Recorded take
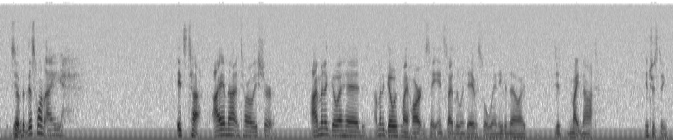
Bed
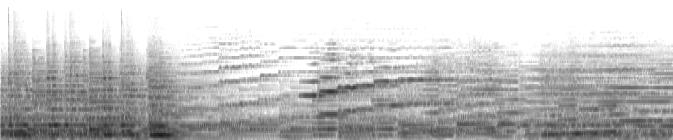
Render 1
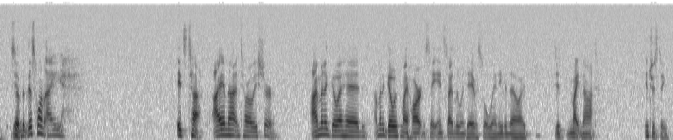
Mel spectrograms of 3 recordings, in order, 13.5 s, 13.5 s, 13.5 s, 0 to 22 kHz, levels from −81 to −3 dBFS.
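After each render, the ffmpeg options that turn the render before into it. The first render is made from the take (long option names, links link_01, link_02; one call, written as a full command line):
ffmpeg -i in.wav -af "bandreject=frequency=60:width_type=h:width=6,bandreject=frequency=120:width_type=h:width=6,bandreject=frequency=180:width_type=h:width=6,bandreject=frequency=240:width_type=h:width=6,bandreject=frequency=300:width_type=h:width=6" out.wav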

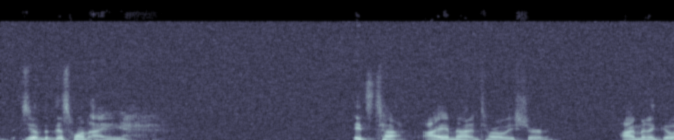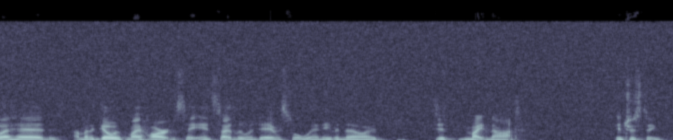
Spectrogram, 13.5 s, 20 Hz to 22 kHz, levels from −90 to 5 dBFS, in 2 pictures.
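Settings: ffmpeg -i in.wav -af "afftdn=noise_reduction=8:noise_floor=-40" out.wav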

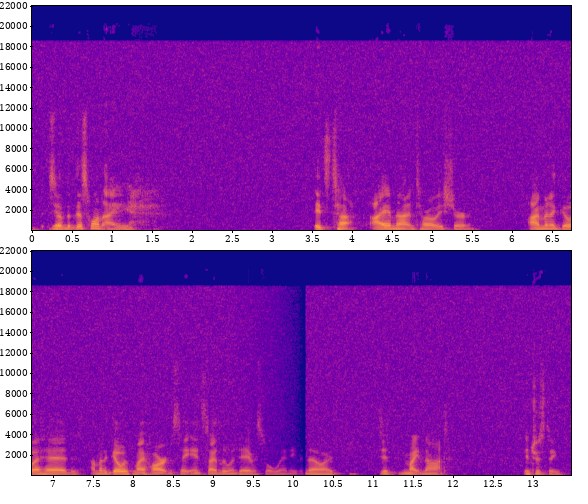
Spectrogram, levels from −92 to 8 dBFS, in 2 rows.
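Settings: ffmpeg -i in.wav -filter_complex "[0:a]asplit=2[link_01][link_02];[link_01]atrim=end=10.16,asetpts=PTS-STARTPTS,afade=type=out:start_time=9.22:duration=0.94[link_03];[link_02]atrim=start=10.16,asetpts=PTS-STARTPTS,afade=type=in:duration=0.004:curve=hsin[link_04];[link_03][link_04]concat=n=2:v=0:a=1" out.wav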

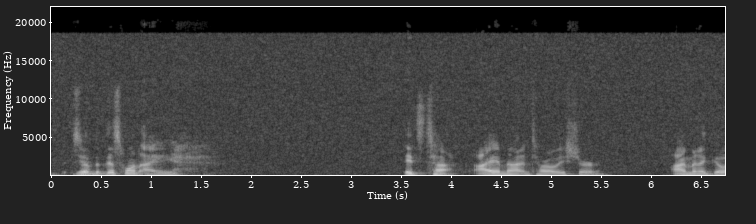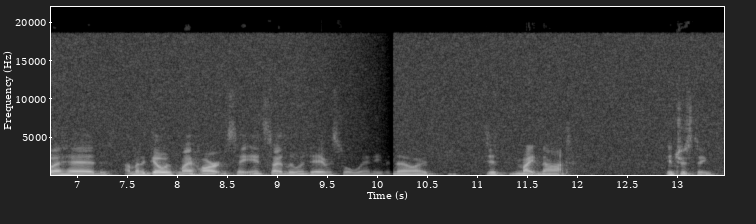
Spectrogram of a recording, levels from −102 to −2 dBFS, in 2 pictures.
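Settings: ffmpeg -i in.wav -af "volume=-12dB" out.wav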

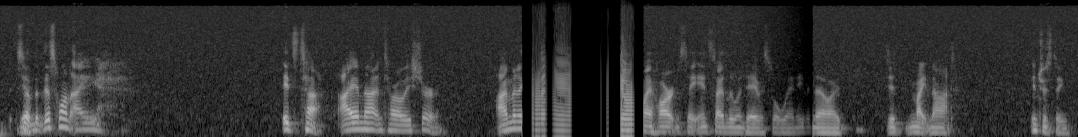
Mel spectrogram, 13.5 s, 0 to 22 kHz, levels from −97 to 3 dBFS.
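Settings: ffmpeg -i in.wav -filter_complex "[0:a]asettb=1/sr,asplit=3[link_01][link_02][link_03];[link_01]atrim=end=6.524[link_04];[link_02]atrim=start=6.52:end=8.05,asetpts=PTS-STARTPTS,afade=type=in:duration=0.004:curve=qsin,afade=type=out:start_time=1.526:duration=0.004:curve=qsin,acrusher=bits=3:mix=0:aa=0.5[link_05];[link_03]atrim=start=8.046[link_06];[link_04][link_05]acrossfade=duration=0.004:curve1=hsin:curve2=qsin[link_07];[link_07][link_06]acrossfade=duration=0.004:curve1=qsin:curve2=hsin" out.wav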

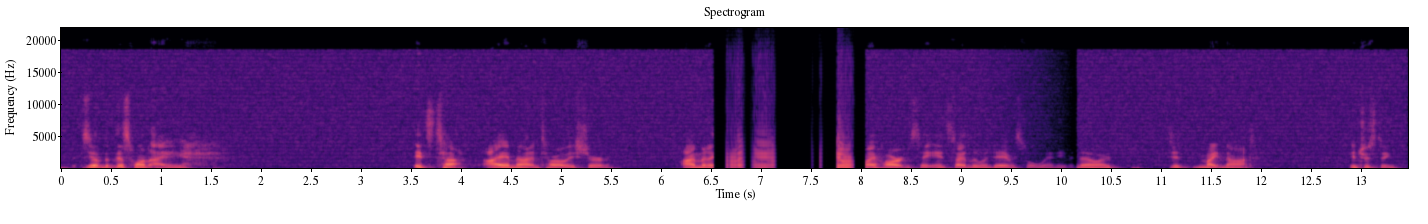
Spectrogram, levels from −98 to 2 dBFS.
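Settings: ffmpeg -i in.wav -af "aecho=1:1:1.7:0.41" out.wav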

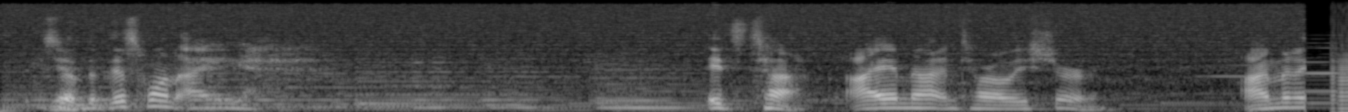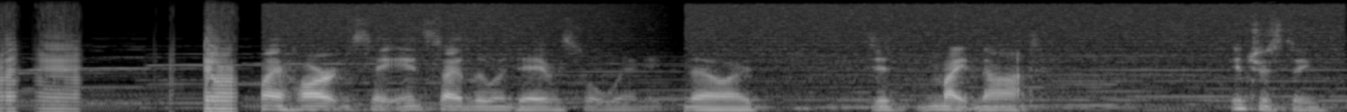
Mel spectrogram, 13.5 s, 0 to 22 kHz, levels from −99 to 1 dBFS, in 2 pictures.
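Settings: ffmpeg -i in.wav -i bed.wav -filter_complex "[1:a]volume=-28.5dB[link_01];[0:a][link_01]amix=inputs=2:normalize=0" out.wav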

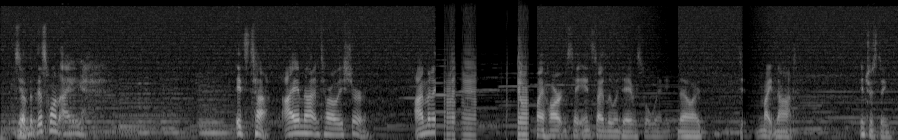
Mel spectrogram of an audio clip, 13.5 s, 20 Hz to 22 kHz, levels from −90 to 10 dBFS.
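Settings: ffmpeg -i in.wav -filter_complex "[0:a]asplit=2[link_01][link_02];[link_01]atrim=end=11.13,asetpts=PTS-STARTPTS,afade=type=out:start_time=11.126:duration=0.004:curve=hsin[link_03];[link_02]atrim=start=11.13,asetpts=PTS-STARTPTS,afade=type=in:duration=0.51[link_04];[link_03][link_04]concat=n=2:v=0:a=1" out.wav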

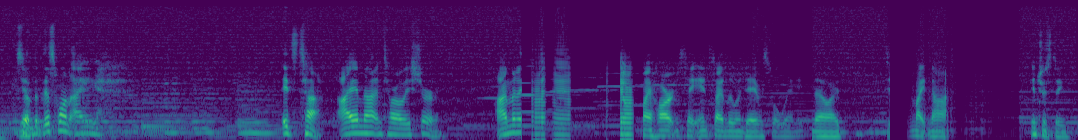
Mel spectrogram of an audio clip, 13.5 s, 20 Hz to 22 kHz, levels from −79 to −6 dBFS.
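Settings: ffmpeg -i in.wav -filter_complex "[0:a]asettb=1/sr,asplit=3[link_01][link_02][link_03];[link_01]atrim=end=0.574[link_04];[link_02]atrim=start=0.57:end=1.34,asetpts=PTS-STARTPTS,afade=type=in:duration=0.004:curve=qsin,afade=type=out:start_time=0.766:duration=0.004:curve=qsin,bandreject=frequency=3700:width=12[link_05];[link_03]atrim=start=1.336[link_06];[link_04][link_05]acrossfade=duration=0.004:curve1=hsin:curve2=qsin[link_07];[link_07][link_06]acrossfade=duration=0.004:curve1=qsin:curve2=hsin,asplit=3[link_08][link_09][link_10];[link_08]afade=type=out:start_time=7.46:duration=0.02[link_11];[link_09]highshelf=frequency=5100:width_type=q:width=1.5:gain=-12.5,afade=type=in:start_time=7.46:duration=0.02,afade=type=out:start_time=9.39:duration=0.02[link_12];[link_10]afade=type=in:start_time=9.39:duration=0.02[link_13];[link_11][link_12][link_13]amix=inputs=3:normalize=0,asettb=1/sr,asplit=3[link_14][link_15][link_16];[link_14]atrim=end=11.114[link_17];[link_15]atrim=start=11.11:end=12.75,asetpts=PTS-STARTPTS,afade=type=in:duration=0.004:curve=qsin,afade=type=out:start_time=1.636:duration=0.004:curve=qsin,aeval=exprs='sgn(val(0))*max(abs(val(0))-0.00299,0)':channel_layout=same[link_18];[link_16]atrim=start=12.746[link_19];[link_17][link_18]acrossfade=duration=0.004:curve1=hsin:curve2=qsin[link_20];[link_20][link_19]acrossfade=duration=0.004:curve1=qsin:curve2=hsin" out.wav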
